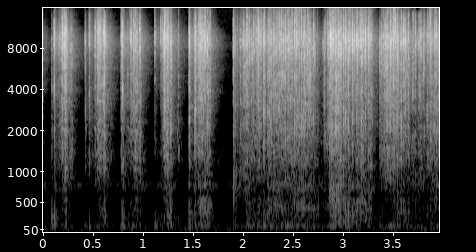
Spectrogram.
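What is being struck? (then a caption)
Small woven wicker basket. Long nails scratch the side weave of a small, hollow white woven wicker basket, giving dry, bright, crackling scrapes. Short scratching strokes separated by brief pauses give way to longer, steadier scratching near the end.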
